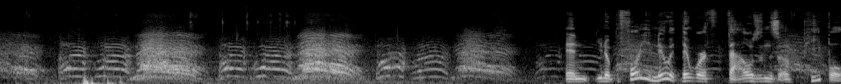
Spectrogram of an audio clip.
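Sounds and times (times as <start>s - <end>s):
large protest crowd chanting in unison: 0.0s - 6.0s, 7.8s - 8.4s
speech: 5.7s - 8.4s.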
